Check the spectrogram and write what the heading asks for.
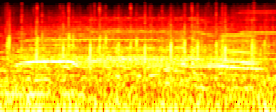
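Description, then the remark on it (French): A large crowd cheers and applauds steadily for a rapper, with dense clapping, shouts and a few whistles blending into a loud, continuous roar throughout. “Donc du bruit pour …, s'il vous plaît.”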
